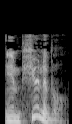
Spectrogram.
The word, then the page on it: impugnable: British English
